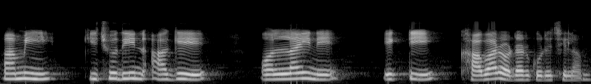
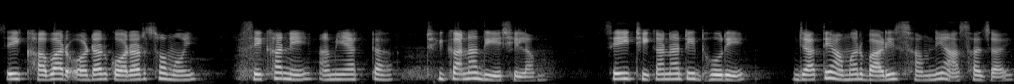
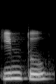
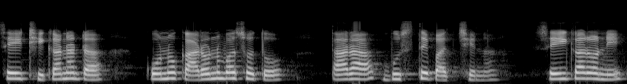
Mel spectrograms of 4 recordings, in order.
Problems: none marked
